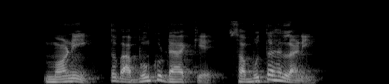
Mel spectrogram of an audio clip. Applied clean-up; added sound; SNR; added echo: neural mask model Resemble Enhance denoiser.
